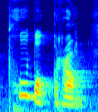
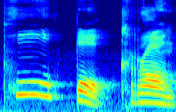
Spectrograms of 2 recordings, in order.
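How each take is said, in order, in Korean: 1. 빠르게 말하며, b 소리를 약하게 부드럽게 냅니다. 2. 각 음절을 적힌 대로 또박또박 말합니다. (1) "빨리 발음하다 보면 푸보크렁해서 ... 비읍 발음이 나요" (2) "적혀져 있는 태국어를 그대로 읽어주시면 포복크렁"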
